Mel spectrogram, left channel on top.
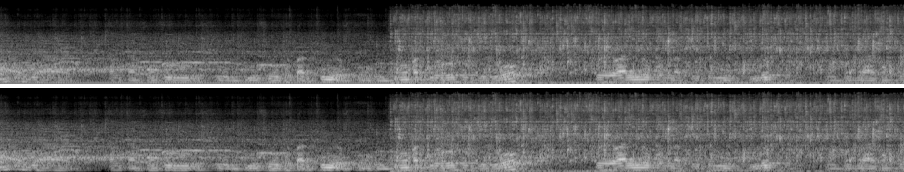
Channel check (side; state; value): left; noise; hum, 15 dB below the sound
